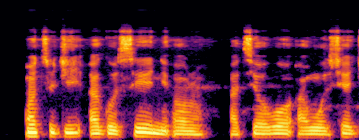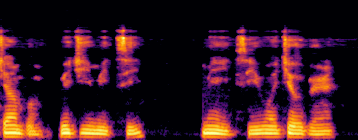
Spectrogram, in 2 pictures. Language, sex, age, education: Yoruba, male, 15-29, tertiary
